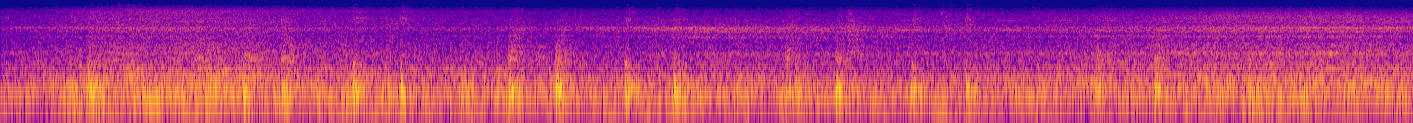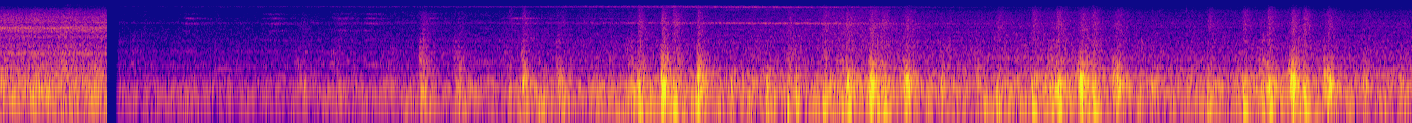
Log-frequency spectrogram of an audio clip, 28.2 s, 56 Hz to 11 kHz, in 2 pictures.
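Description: Bombardier Talent 2 electric multiple unit (class 442) running past close by: rumble of wheels on rail with a steady high whine over it. After an abrupt cut about fifteen seconds in, a second electric train rolls past, its wheels clattering over rail joints in a growing series of clunks.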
